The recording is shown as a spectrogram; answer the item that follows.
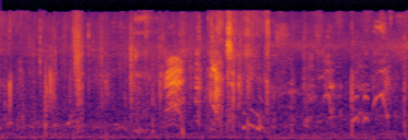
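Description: Scattered short children's voices and scuffling over a low steady hum, as kids shove a man away from a small toy car.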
